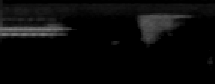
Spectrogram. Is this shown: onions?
no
